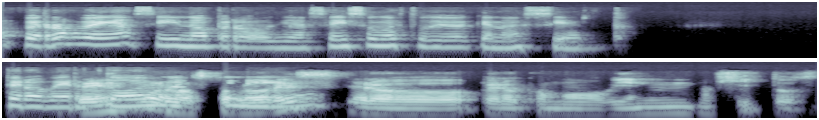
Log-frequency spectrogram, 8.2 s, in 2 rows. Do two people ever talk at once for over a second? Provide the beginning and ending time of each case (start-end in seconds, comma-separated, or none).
4.4-5.7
